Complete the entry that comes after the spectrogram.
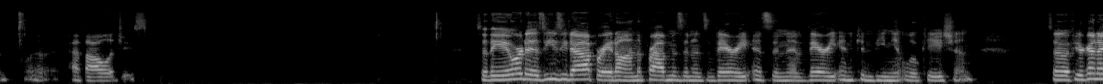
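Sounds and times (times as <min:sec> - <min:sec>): woman speaking: 0:00.0 - 0:01.5, 0:04.8 - 0:09.8, 0:10.5 - 0:11.0.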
